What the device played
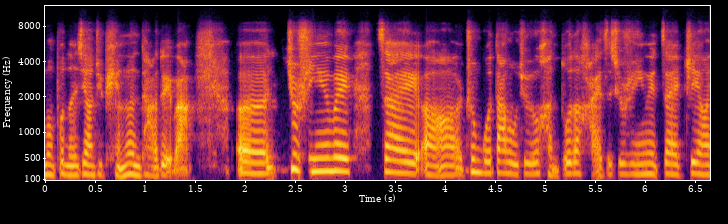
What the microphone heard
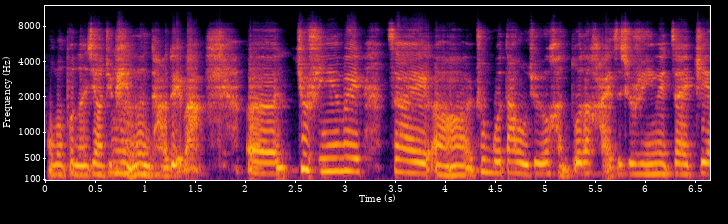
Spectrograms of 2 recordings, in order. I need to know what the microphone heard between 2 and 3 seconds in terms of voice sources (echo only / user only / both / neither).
echo only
